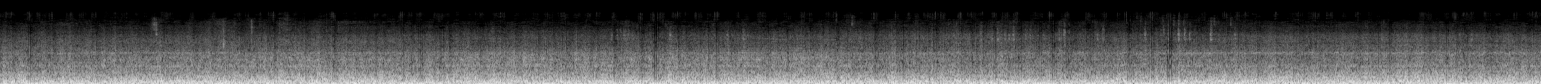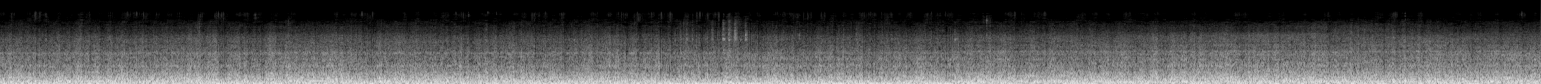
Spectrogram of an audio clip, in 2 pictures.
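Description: Steady road noise of a car cruising at highway speed, heard from inside the cabin: a constant low rumble of tyres and engine with rushing air.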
